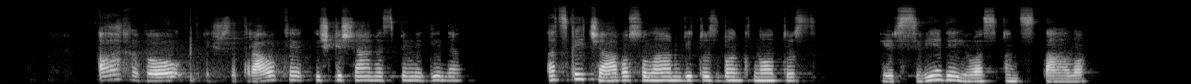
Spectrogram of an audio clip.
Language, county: Lithuanian, Alytus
